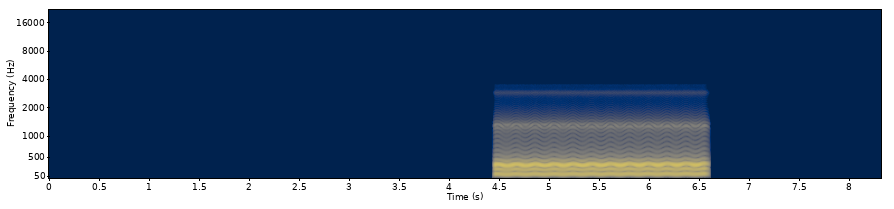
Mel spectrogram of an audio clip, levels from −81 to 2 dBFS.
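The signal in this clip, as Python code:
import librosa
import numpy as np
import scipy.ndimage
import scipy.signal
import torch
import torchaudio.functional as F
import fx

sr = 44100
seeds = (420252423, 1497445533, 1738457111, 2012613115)

y = fx.formant_vowel(sr, seeds[0], length_s=2.18, hz=106.0, glide_st=1.0, vibrato_hz=5.3, vibrato_st=0.9, f1_hz=320.0, f2_hz=1300.0, f3_hz=2900.0)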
